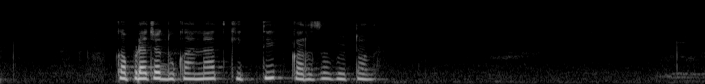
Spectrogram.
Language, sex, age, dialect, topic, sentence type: Marathi, female, 18-24, Varhadi, banking, question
